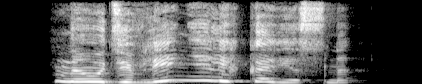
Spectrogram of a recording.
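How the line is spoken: Punning, laughing merrily. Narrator (Russian): скаламбурила, весело рассмеялась собственной остроте

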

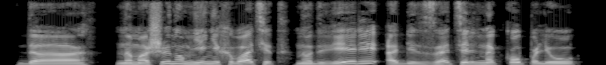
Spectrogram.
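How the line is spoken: Short laugh. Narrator (Russian): хохотнул он

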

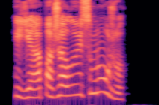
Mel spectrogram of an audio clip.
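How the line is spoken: Shouting. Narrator (Russian): закричала Корнелия

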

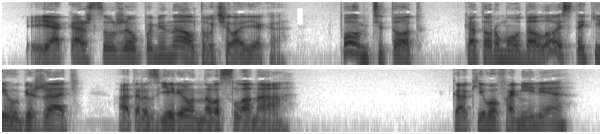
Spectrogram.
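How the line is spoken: Brash laughing speech. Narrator (Russian): Бесцеремонно хохотнув, Хартон сказал

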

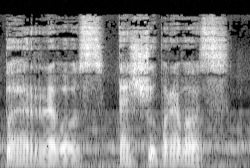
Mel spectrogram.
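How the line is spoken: Fairy shouting. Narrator (Russian): крикнула подлетевшая на форсаже фейка

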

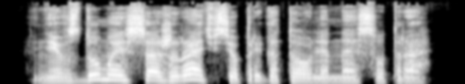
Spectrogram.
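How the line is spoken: Gloomy. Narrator (Russian): мрачно сказал Бестваж

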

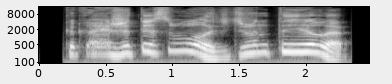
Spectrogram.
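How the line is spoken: Hoarse rasp breaking into giggles. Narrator (Russian): прохрипел мертвец, но не удержался и глупо захихикал, испортив драматический эффект

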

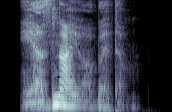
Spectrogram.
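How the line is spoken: Quiet reply. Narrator (Russian): тихо ответил пес

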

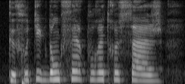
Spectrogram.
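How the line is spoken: Desperate moan. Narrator (French): gémit désespérément Chantot

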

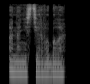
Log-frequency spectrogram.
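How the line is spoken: Gentle objection. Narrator (Russian): мягко возразил Керт

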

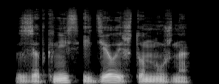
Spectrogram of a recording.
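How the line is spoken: Angry hiss. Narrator (Russian): злобно прошипела Таала

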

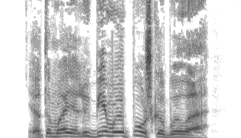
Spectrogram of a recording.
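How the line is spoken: Shout. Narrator (Russian): крикнул

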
